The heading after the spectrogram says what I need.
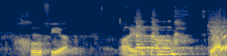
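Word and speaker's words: ख़ुफ़िया: खुफिया. खुफिया. खत्म. क्या बात है, खत्म. खाली. आपने खुफिया बोला, मैं तो खत्म हो ही गया.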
